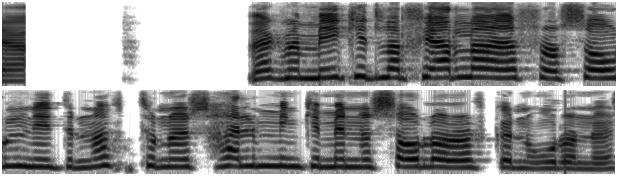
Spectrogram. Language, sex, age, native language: Icelandic, female, 20-29, Icelandic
